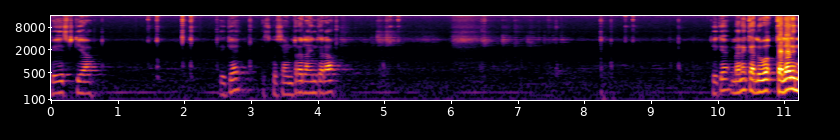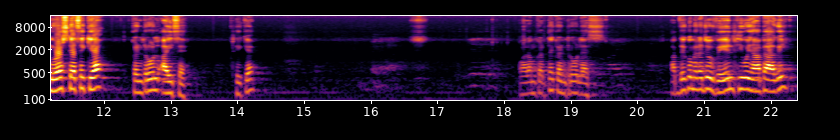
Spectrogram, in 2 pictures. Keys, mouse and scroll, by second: 2.0 Return, 2.8 ctrl+a, 3.6 click, 4.0 ctrl+d, 5.1 click, 8.2 e, 8.6 click, 9.3 v, 17.4 alt+scroll up 1, 18.1 s, 19.4 click, 20.9 alt+scroll up 1, 21.6 alt+scroll up 1, 22.2 click.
